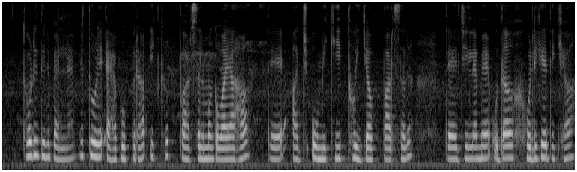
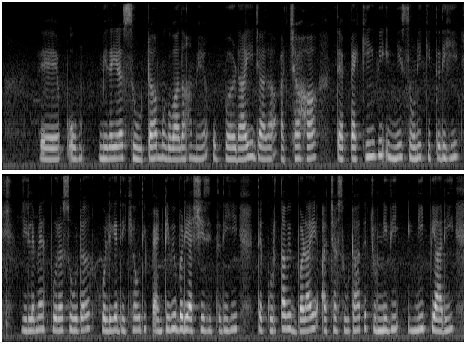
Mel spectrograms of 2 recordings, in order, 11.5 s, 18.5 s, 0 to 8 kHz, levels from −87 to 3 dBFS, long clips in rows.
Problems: none marked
